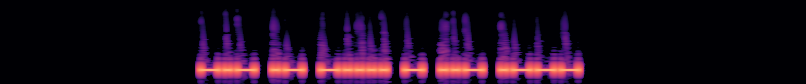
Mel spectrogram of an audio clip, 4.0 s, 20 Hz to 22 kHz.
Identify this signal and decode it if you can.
Morse code, heard as a keyed tone, about 40 wpm, 700 Hz. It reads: KA6TUJ
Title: USA Call Signs - 6 Characters - 3x Character Spacing - 40wpm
